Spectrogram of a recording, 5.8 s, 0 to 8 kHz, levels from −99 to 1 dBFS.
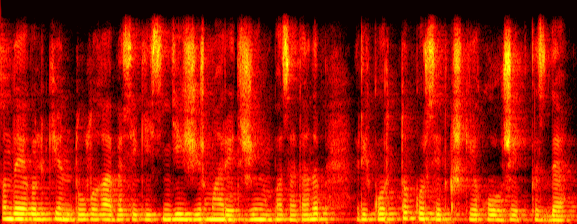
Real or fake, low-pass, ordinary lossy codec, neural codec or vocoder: real; 7.2 kHz; none; none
